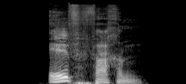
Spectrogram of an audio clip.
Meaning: inflection of elffach: 1. strong genitive masculine/neuter singular 2. weak/mixed genitive/dative all-gender singular 3. strong/weak/mixed accusative masculine singular 4. strong dative plural
- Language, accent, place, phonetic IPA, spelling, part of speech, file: German, Germany, Berlin, [ˈɛlffaxn̩], elffachen, adjective, De-elffachen.ogg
